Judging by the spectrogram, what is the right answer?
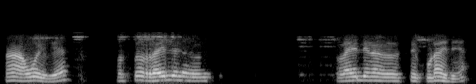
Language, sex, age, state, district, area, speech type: Kannada, male, 30-45, Karnataka, Gadag, rural, conversation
